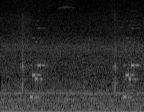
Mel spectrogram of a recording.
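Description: Touch-tone phone dialing beeps from a Digimon video game, two short bursts of paired tones about two seconds apart over a steady low background hum.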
